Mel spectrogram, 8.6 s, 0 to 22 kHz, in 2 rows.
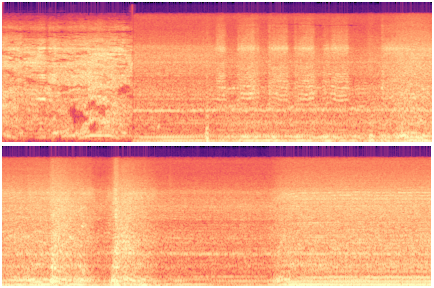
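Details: Flood-damaged Jaguar XK V8 after rebuild, fluids, radiators, power steering and aircon refitted: engine catches after a quiet moment, settles to an even idle and takes clean blips; sounds healthy.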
